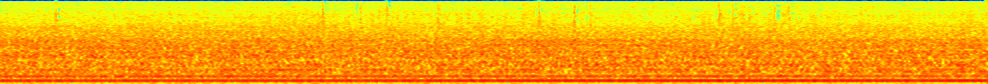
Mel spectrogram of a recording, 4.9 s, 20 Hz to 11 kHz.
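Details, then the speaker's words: 2002 VW Beetle TDI on a test drive: a low droning hum starts near 25–30 mph and gets louder with speed at 60–70 mph in third through fifth gear. It persists when coasting in neutral. Cause was a bad passenger-side front wheel bearing, later replaced. "it starts a louder noise. "25, 30. There comes that droning like."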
